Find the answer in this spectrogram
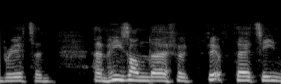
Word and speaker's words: Brereton: I should be calling him Brereton, shouldn't I? That's yeah. New pronunciation, Ben Brereton.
